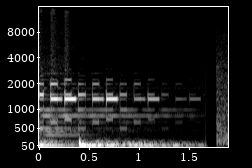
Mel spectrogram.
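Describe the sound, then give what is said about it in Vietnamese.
A telephone rings with a quick, warbling electronic trill of repeated tones, steady, cutting off abruptly near the end before a brief burst of noise. “Nếu đang lang thang ở quảng trường thời đại và nghe tiếng chuông điện thoại reo nên tôi bắt máy, hãy làm theo bản năng của mình.”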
